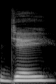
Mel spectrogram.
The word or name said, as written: dej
